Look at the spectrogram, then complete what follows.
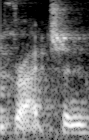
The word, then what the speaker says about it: Gretch: named after my grandma Gretchen who I adore. It's funny though because she always said, "Never let anyone shorten your name. Don't let people call you Gretch because it rhymes with wretch."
